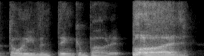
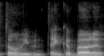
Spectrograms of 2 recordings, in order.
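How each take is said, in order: First: Higher, with a loud lifted bud; weird inflection. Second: Said in the usual way. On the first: Retold or imitated. Streamer imitating the odd movie line, bud popped high. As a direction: mimic the strange movie reading. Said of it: "Such a weird inflection". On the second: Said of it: "I don't remember if he says".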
